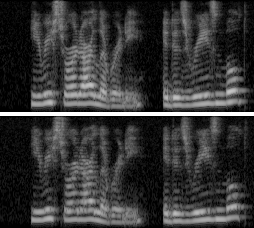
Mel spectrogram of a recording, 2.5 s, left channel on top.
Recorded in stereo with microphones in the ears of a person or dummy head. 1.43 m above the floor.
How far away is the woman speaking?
About 0.6 m.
